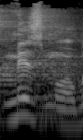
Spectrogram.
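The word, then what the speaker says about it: mizmor (מזמור): The Greek is pronounced psalmos, but in the Hebrew, it's pronounced mizmor, which means song.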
